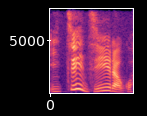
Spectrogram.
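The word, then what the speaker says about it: 一時: 이거 예를 들어서 한시라고 할 때는 읽는 방법이 조금 달라요. 이럴 때는 이치지라고 하거든요.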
